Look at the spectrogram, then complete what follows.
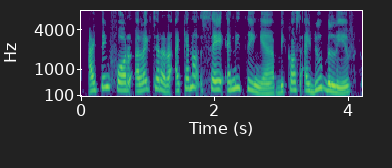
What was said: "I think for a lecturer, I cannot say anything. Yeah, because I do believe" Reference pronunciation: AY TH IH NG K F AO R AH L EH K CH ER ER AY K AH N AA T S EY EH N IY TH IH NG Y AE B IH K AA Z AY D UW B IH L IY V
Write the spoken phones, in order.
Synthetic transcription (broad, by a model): AY T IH NG K F AO R AH L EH K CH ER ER AY K AH N AA T S EY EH N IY T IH NG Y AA B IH K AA S AY D UW B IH L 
